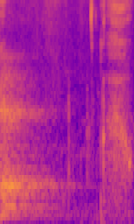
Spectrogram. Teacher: वे वर्ण जिनके उच्चारण में जीवा को 2-3 बार कंपन करना पड़ता है। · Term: प्रकंपित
